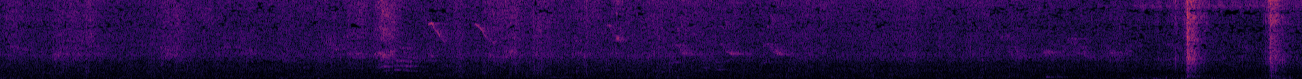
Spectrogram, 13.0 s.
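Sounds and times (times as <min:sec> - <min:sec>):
small birds chirping: 0:00.0 - 0:08.4, 0:09.0 - 0:12.8
brief rustle: 0:03.4 - 0:06.7.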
